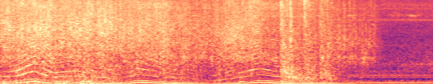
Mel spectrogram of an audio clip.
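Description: Tyres crunch over gravel and grass.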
